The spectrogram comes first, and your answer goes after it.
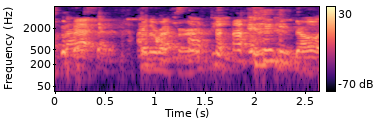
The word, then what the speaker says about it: Beeck: Yeah, it's Beeck, for the record.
